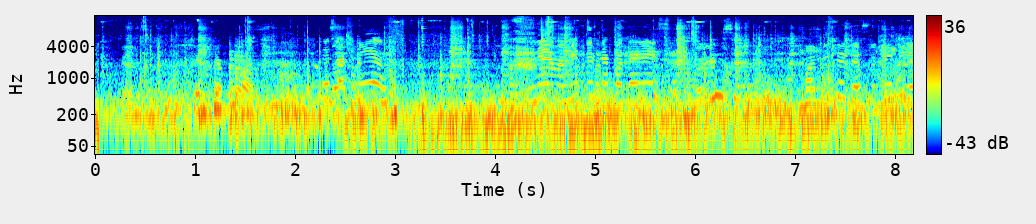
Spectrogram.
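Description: A rail handcar rolling along a track, its wheels rattling and clicking on the rails. People's voices and laughter sound over it.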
